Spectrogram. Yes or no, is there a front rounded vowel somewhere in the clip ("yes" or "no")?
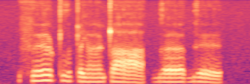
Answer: yes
